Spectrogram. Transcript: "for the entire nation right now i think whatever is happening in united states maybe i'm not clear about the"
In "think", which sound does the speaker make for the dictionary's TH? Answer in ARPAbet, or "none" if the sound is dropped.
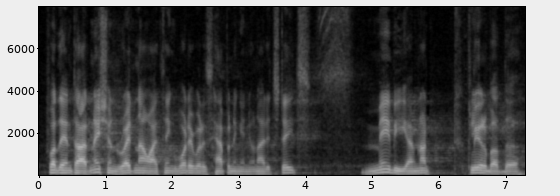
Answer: T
